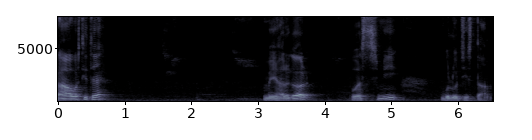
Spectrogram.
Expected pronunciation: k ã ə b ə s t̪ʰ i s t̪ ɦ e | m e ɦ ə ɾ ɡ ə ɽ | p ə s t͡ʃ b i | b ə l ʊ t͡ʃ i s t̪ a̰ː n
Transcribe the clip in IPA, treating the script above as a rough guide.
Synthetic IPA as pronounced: k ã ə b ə s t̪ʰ i t̪ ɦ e | m e ɦ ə ɾ ɡ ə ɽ | p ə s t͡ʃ m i | b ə l u t͡ʃ i s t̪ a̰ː n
